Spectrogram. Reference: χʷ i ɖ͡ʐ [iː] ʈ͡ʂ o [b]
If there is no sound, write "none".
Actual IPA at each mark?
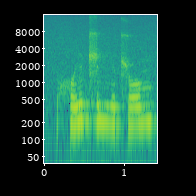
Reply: iː, m

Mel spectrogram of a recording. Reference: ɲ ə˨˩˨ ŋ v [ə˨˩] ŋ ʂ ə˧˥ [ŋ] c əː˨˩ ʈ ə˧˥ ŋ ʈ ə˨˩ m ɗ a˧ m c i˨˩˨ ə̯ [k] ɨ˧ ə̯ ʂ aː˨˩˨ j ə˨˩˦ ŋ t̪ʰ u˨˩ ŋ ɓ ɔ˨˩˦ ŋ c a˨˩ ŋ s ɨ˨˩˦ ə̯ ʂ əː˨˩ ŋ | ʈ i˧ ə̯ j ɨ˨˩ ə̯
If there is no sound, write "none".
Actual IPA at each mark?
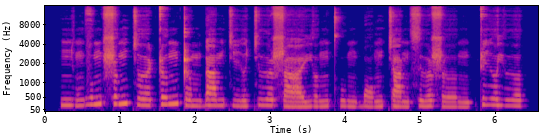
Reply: ə˧˥, ŋ, c

